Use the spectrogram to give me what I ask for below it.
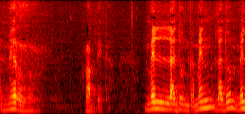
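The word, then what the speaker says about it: مِن رَبِّكَ: So you don't pronounce min rabbika, you say mir rabbika.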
